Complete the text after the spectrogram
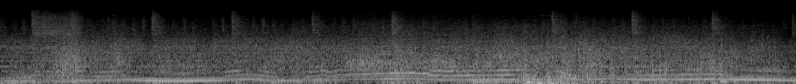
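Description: Tyres rumble over a bumpy dirt track.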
